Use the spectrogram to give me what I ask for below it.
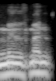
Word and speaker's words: MVMNT: i'm miles from a company called movement that's spelled mvmnt we think vowels are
